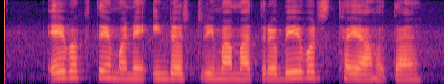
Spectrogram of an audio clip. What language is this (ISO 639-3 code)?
guj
